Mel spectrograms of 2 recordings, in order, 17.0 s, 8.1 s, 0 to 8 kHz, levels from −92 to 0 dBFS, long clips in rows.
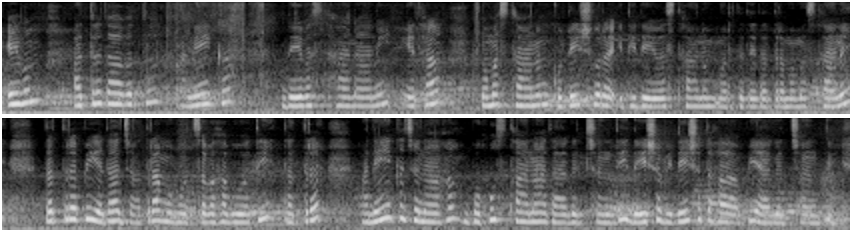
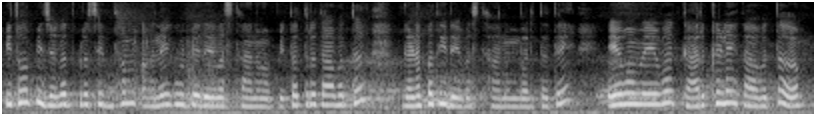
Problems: background sounds at intervals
